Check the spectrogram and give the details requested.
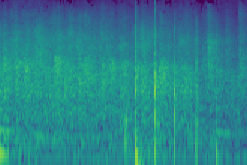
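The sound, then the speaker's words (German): An audience applauds steadily, a dense wash of many hands clapping at once, with a few sharper claps standing out toward the end. No one speaks. “muss ich zusammen Applaus geben.”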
